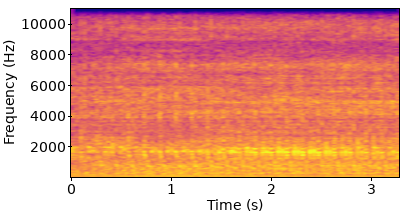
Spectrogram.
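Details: 2010 Citroën Nemo 1.4 HDi 75 hp DV4 diesel, 240,000 km: steady diesel clatter at an even idle with no misses; healthy idle.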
